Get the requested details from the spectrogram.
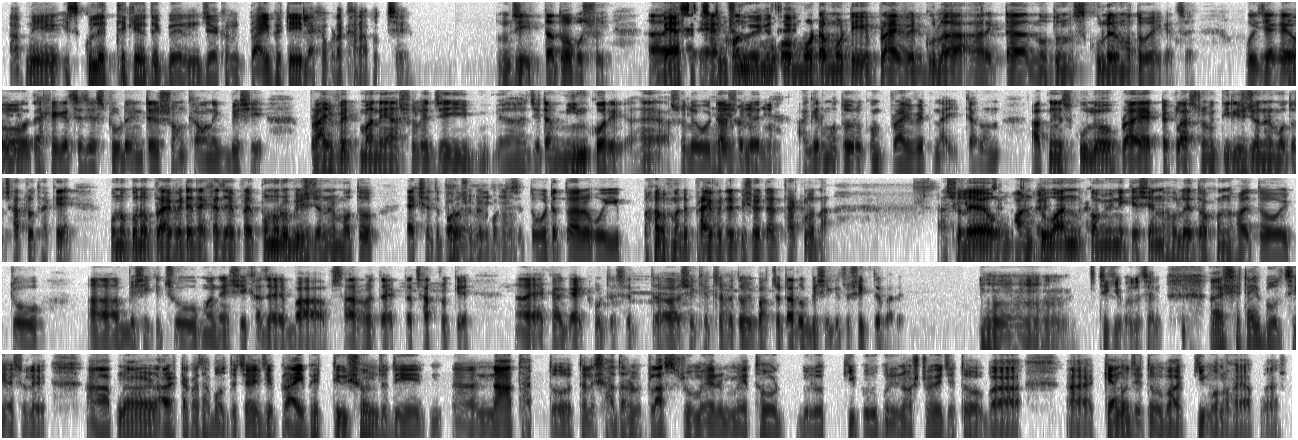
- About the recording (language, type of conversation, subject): Bengali, unstructured, প্রাইভেট টিউশন কি শিক্ষাব্যবস্থার জন্য সহায়ক, নাকি বাধা?
- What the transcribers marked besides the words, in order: static; tapping; other background noise; chuckle; in English: "ওয়ান টু ওয়ান"; horn; background speech; lip smack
